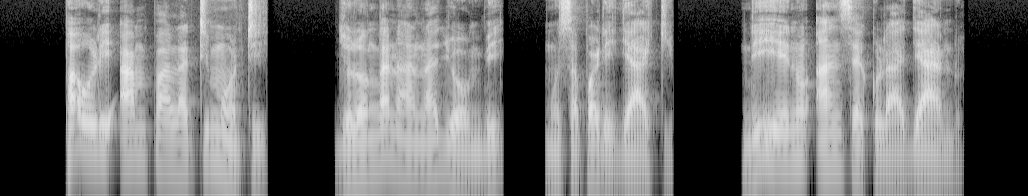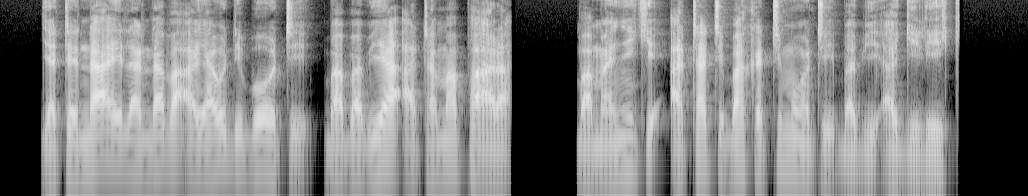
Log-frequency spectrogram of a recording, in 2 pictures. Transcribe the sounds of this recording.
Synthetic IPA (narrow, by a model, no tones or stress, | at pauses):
pauliʔam̩palatimɔti | ɟulɔŋɡananaɟɔmbi | musapwaliɟaki | ndijɛnuʔan̩sɛkulaɟandu | ɟatɛndailandaba̰ʔajaudibɔtibababiaʔatamapala | bamaɲikiʔatatibakatimɔtibabiʔaɡiliki̥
